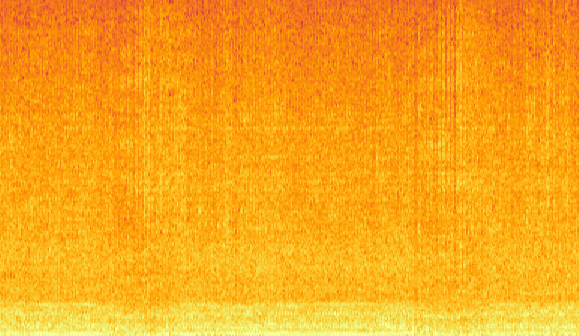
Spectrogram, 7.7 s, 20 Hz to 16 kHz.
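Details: John Deere X350 riding mower, sat for years, running on full choke: labouring idle that sags and recovers every few seconds. Needs choke to keep going and is acting restricted.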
